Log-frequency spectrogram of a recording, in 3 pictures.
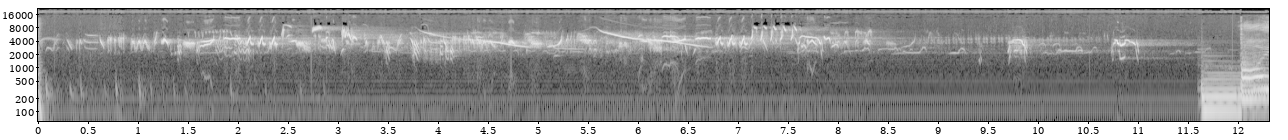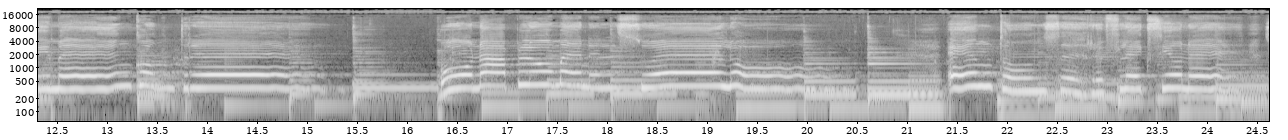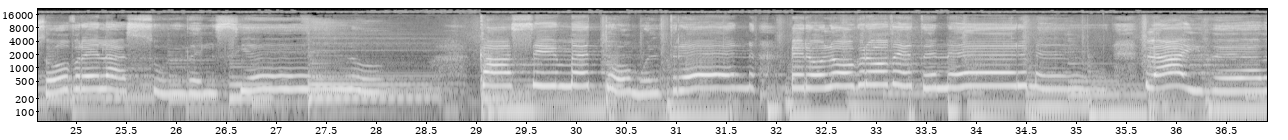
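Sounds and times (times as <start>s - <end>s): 
bright bird chirps and tweets: 0.0s - 36.9s
low steady hum: 10.6s - 36.9s
loud recorded song with full dense instrumentation: 11.6s - 36.9s.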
